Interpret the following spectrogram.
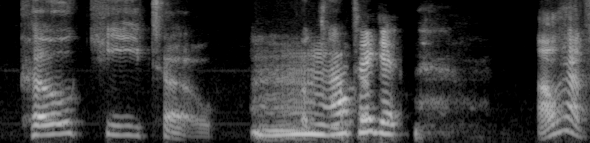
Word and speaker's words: coquito: Pronounced coquito.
